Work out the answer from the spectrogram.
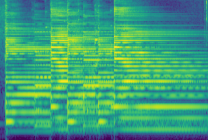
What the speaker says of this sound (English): And following that is the forward-backward roll.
